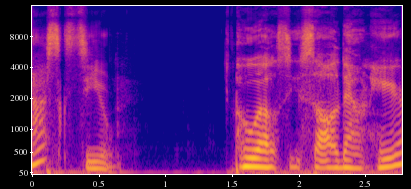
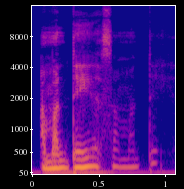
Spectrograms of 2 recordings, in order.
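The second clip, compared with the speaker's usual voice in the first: whispered to self; 13 dB quieter, faster than usual. Real, not acted. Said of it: "Sorry, sorry".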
